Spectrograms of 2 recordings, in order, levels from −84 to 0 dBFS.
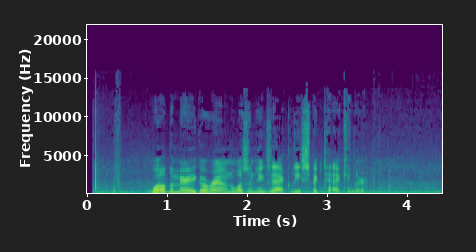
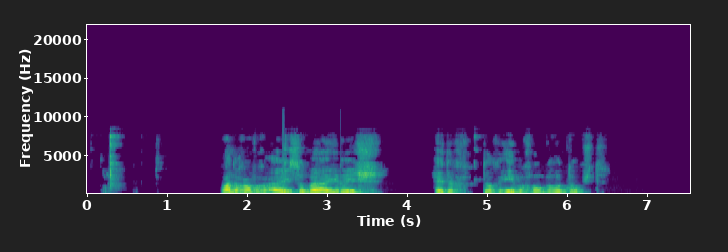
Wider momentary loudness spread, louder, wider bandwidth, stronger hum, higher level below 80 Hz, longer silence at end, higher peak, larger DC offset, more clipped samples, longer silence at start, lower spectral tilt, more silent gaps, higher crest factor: about the same, 17 LU vs 17 LU; second, -22 LUFS vs -19 LUFS; first, 15 kHz vs 8.2 kHz; neither; second, -68 dBFS vs -58 dBFS; second, 0 s vs 1.25 s; about the same, -2 dBFS vs 0 dBFS; neither; neither; second, 0.05 s vs 0.3 s; about the same, -4 dB/octave vs -5 dB/octave; second, none vs 0.76-0.84 s, 1.00-1.66 s, 4.05-4.29 s; about the same, 22 dB vs 20 dB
